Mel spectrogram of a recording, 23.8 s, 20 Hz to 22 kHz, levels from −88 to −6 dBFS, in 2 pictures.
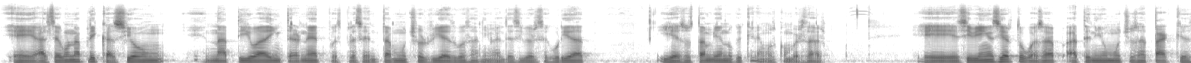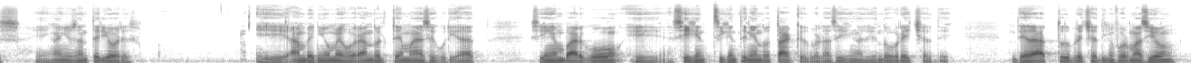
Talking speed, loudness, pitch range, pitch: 155 wpm, -40 LUFS, 95-105 Hz, 100 Hz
